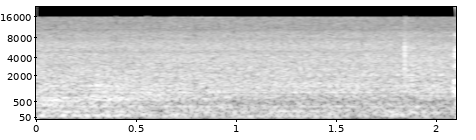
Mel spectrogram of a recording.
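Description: Steady room noise in a hall: a low hum under an even hiss.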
